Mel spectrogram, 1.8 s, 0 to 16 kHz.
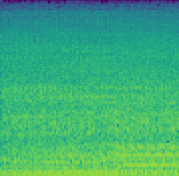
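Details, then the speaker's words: Tao Tao 50 (ATM 50) Honda Dio-clone two-stroke scooter with new carburetor fitted, throttle cable not yet connected, warmed up about four to five minutes: steady, even buzz at a settled idle with no misses or surging; normal idle. "all right it's been running about I want to say four or five minutes now in wow trailer is non-existent sounds pretty good Idols really well"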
